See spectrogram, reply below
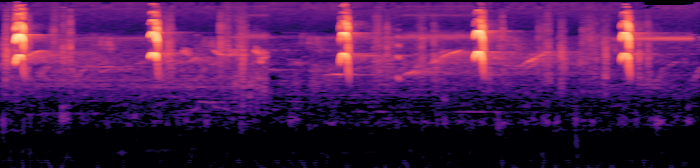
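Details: ['Red-cockaded woodpecker of southeastern United States pine forests giving single sharp, high squeaky notes about once a second, each followed by faint softer chatter.']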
